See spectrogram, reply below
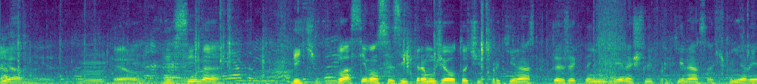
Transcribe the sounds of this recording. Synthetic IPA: a | jomusiːmɛ | dɪcvlast̪ɲɛvo̞nsɛziːt̪ɾamuːʒɛot̪ot͡ʃɪt̪̚pɾrocɪnaːspɾot̪ojɛɾɛknɛɲɪɡdɪnɛʃlɪpɾocɪnaːsaʃmɲɛlɪ

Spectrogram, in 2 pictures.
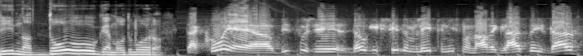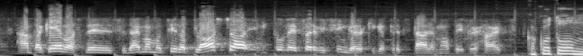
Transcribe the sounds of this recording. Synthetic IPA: linad̪ɔwɡɛmɔd̪moːɾu | t̪akʰoːjɛəbist̪ʋuʒed̪ɔwɡixseːd̪əmleːt̪niːsmɔnɔːʋɛɡlaːzbɛizd̪aːl | a̰mpakɛːʋɔsɛsɛd̪ajmaːmɔt̪seːlɔplɔːʃt͡ʃɔint̪oːlɛjpəɾʋisiŋɡəlkiɡapɾɛt̪st̪awlʎamɔpɛpɛɾxaɾt̪kakoːt̪oːn

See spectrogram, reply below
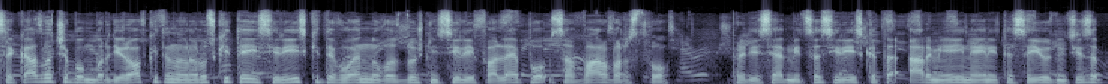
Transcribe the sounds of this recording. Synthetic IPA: sɛkazvət͡ʃɛbombɐɾd̪iɾɔfkit̪ɛnɐɾuskit̪ɛisiɾijskit̪ɛvoɛnːovəzd̪uʃnisilifɐlɛposəvaɾvəɾst̪vopɾɛd̪isɛd̪mit̪səsiɾijskət̪ə̰ʔaɾmijəinɛjnit̪ɛsɐjuznit̪sizɐ

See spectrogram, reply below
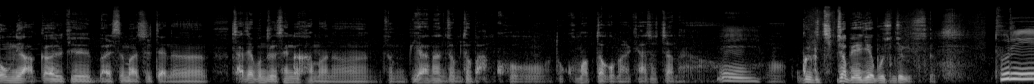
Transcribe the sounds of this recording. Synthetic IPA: omɲia̰k͈aiɾʌkʰe̞maɭs͈ɯmɦaɕʰiɭt͈e̞nɯn | t͡ɕad͡ʑe̞bundɯɾɯɭsʰe̞ŋɡakʰamjʌnɯnt͡ɕompiɦanɦand͡ʑʌmtoma̰nkʰo̰t͈okʰomap̚t͈aɡoma̰ɭkʰehaɕʰʌt̚t͡ɕ͈ana̰jo̰eʌ̰kɯɾikʰet͡ɕi̥k̚t͡ɕ͈ʌb̬je̞ɡiɦeboɕʰind͡ʑʌɡiis͈ʌjo | tuɾi

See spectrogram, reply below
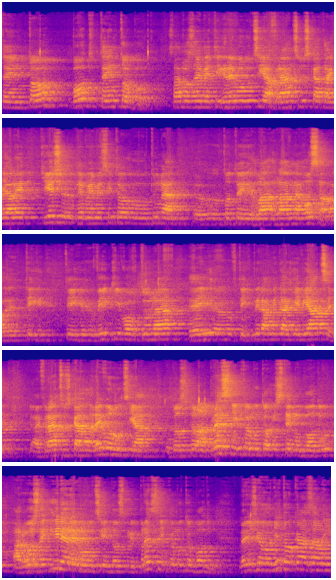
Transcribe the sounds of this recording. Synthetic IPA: t̪ɛnt̪ɔbɔt̪ːɛnt̪ɔbɔt̪ | samɔzɾɛjmɛt̪iːɣɾɛʋɔluːt͡siːafɾant͡suːskaat̪aɡɟalɛjcɪɛʃɲɛbuɛmɛsit̪ɔt̪unat̪ɔt̪ɔjɛɦlaɦlaʊnaɔsaalɛt̪iːx | t̪iːɣʋiːkiʋɔʊt̪unaɦɛjft̪iːxpiɾamiːd̪aːɣjɛʋɪat͡sɛj | ajfɾant͡suːskaɾɛʋɔluːt͡sia | d̪ɔspɛlapɾɛsɲɛk̚t̪ɔmut̪ɔist̪ɛːmubɔd̪uaɾʊɔznɛʔinɛːɾɛʋɔluːt͡siɛd̪ɔspɛlipɾɛsɲɛk̚t̪ɔmut̪ɔbɔd̪u | ʋɛnʒɛɦɔɲɛd̪ɔkaːzali

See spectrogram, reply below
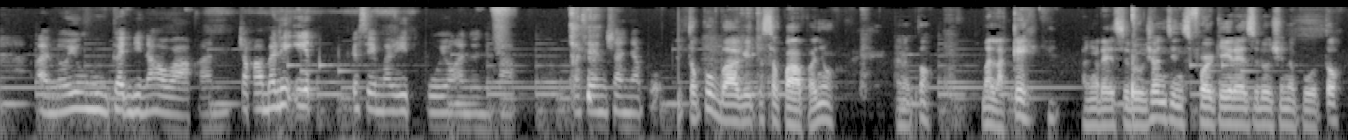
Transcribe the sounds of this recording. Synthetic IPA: ʔɐno̞jʊŋkɐd̪inɐhɐwaːkɐnt͡ʃɐkamɐlɪʔɪt̪̚kɐsɛmɐlɪʔɪt̪̚pʊjʊŋʔɐno̞nɪbapɐsɛnʃɐɲɐpo̰ʔʔɪt̪opobaːɡɐjt̪osɐpaːpɐɲo̞ | ʔɐnot̪o̞mɐlɐkɛ | ʔɐŋɾɛsoluːʃo̞nsinsfoɹkejɾɛsoluːʃonːɐpuːt̪o̞

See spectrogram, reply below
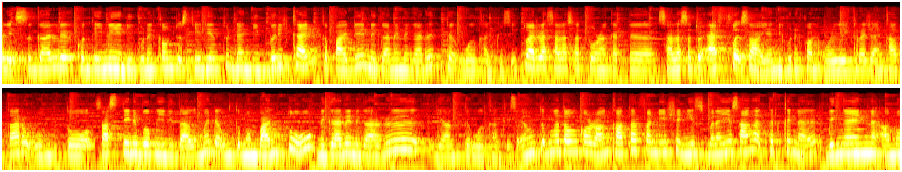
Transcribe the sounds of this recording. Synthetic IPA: lɪʔsəɡalakɔnt̪enə̃njaŋdiɡunakanunt̪ʊk̚st̪ediəmt̪udandibəɾikankəpadanə̃ɡaɾanə̃ɡaɾat̪əʔwəlkant̪ɾisit̪uadalahsalahsat̪uoɾaŋkat̪asalahsat̪uʔɛfət̪̚slahjaŋdiɡunãkanolɛhkəɾad͡ʒaʔankat̪arunt̪ʊksast̪enəbəlpuɲadivɛləp̚mə̃ndanunt̪ʊk̚mə̃mbant̪unə̃ɡaɾanə̃ɡaɾajaŋt̪əʔwəlkant̪ɾisdanunt̪ʊk̚məŋət̪aɦunkoɾaŋkat̪arfawndeʃənːĩsəbənarɲãsaŋat̪ːərkənãldəŋãnmə

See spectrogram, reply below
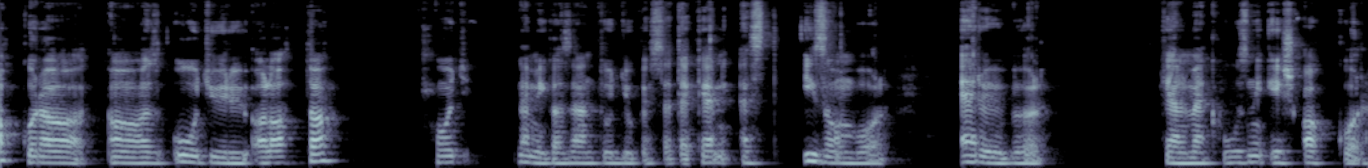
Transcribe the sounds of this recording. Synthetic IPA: ɒkːo̞ɾɒzoːɟyːɾyːʔɒlɒt̪ːɒ | ho̞ɟ | nɛmiɡɒzaːnt̪̬uɟːukø̞sːɛt̪ɛkɛrniʔɛst̪ | izo̞mbo̰ːl | ɛɾøːbø̰ːl | kɛlmɛkhuːzniʔeːʃɒkːo̞̰r

